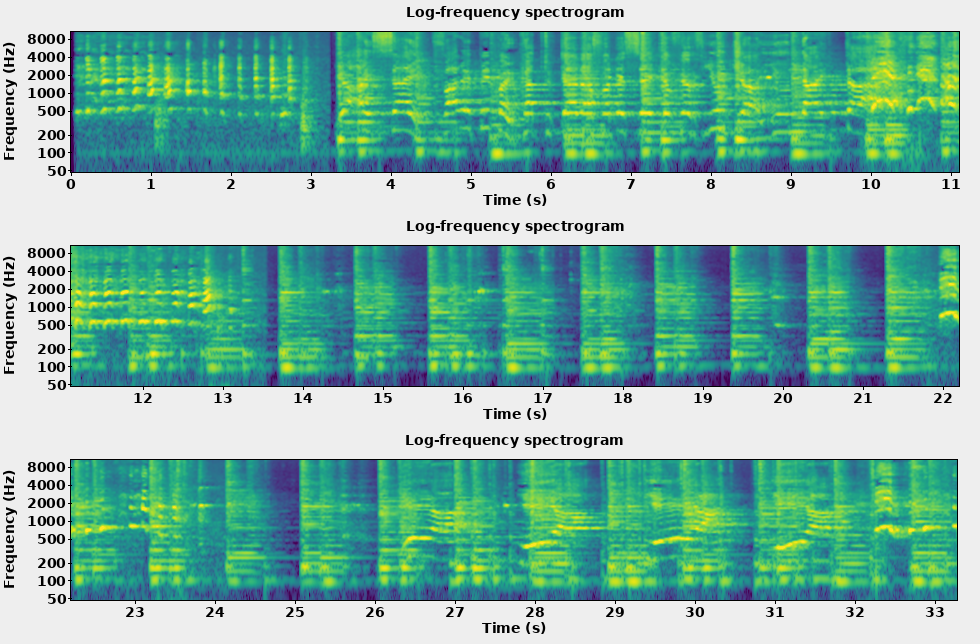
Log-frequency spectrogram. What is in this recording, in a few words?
REGGAE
